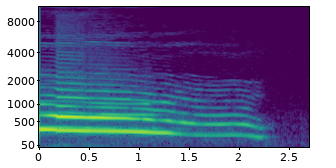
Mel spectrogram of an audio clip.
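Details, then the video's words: A single wolf howl starts strong and steady, then sinks gradually in pitch and fades out after about two seconds. No other sounds are heard. "Sounds of birds, chickens, zebras, cats, wolves"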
